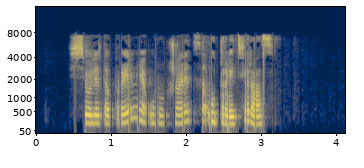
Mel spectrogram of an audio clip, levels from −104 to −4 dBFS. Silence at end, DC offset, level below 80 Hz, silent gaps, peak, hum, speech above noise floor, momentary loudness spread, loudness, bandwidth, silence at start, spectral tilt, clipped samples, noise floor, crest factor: 1 s; under 0.1%; -52 dBFS; none; -2 dBFS; none; 66 dB; 8 LU; -18 LUFS; 8 kHz; 0.45 s; -2.5 dB/octave; under 0.1%; -83 dBFS; 18 dB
